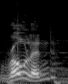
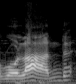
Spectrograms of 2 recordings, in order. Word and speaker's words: Roland: about who Zach was Roland or Roland Accent on the second syllable please Roland became of course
